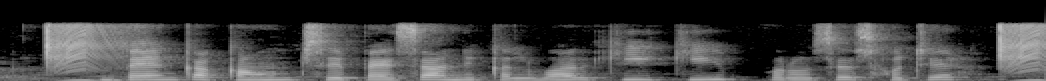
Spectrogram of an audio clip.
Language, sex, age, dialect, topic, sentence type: Magahi, female, 18-24, Northeastern/Surjapuri, banking, question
